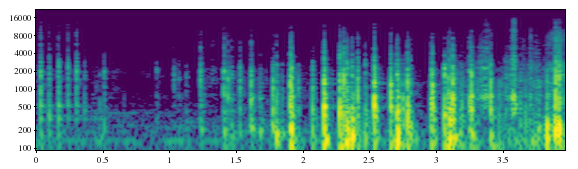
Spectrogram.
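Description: Long acrylic nails tap and scratch across the clear plastic blister of a hand-sized Expo 8-marker retail pack, full of dry erase markers and backed with cardboard. Rapid, irregular, crisp clicks and crinkly scratches start sparse and soft, then grow busier and louder toward the end.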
